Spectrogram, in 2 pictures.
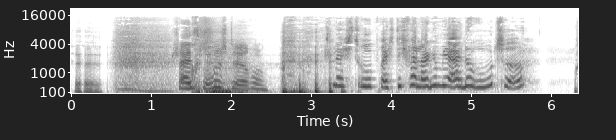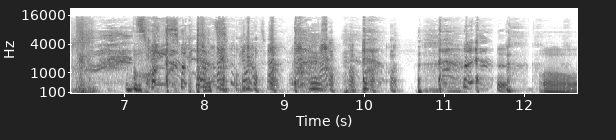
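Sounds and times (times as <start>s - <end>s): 
laughter: 0.0s - 0.7s, 2.6s - 3.6s, 6.4s - 12.6s
speech: 0.0s - 12.6s
person coughing after choking on red wine: 6.3s - 12.6s.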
